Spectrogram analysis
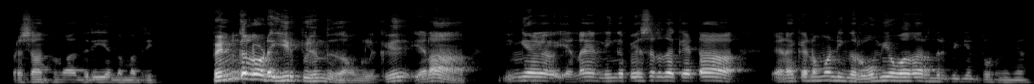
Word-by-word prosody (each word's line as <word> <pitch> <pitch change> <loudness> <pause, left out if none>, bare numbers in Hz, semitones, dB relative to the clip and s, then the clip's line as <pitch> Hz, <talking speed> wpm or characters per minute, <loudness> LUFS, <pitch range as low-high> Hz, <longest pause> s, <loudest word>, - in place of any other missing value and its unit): பிரசாந்த் 110 -2 -7
மாதிரி 110 +1 -9
அந்த 105 0 -14
மாதிரி 105 -1 -14 0.6
.பெண்களோட 235 +2 +8 0.2
ஈர்ப்பு 190 -3 -2
இருந்ததா 130 -11 -6
உங்களுக்கு? 95 +10 -10 0.3
ஏன்னா - - 0 0.7
நீங்க 175 +2 -10 0.5
என்ன - - -11 0.3
நீங்க 160 +1 -4
பேசுறத 180 +1 -1
கேட்டா - - +2 0.7
எனக்கு - - -4
என்னமோ 195 - -2
நீங்க 160 -3 -4
ரோமியோ 175 +5 -1
வா 170 - +6
தான் 170 0 +1
இருந்திருப்பீங்கன்னு 135 -2 -14
தோனுதுங்க. 105 -3 -16
150 Hz, 130 wpm, -22 LUFS, 110-180 Hz, 0.7 s, பெண்களோட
